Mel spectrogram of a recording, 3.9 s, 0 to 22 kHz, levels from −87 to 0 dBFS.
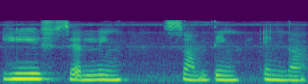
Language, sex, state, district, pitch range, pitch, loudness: English, female, Andhra Pradesh, Sri Satya Sai, 215-255 Hz, 225 Hz, -14 LUFS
